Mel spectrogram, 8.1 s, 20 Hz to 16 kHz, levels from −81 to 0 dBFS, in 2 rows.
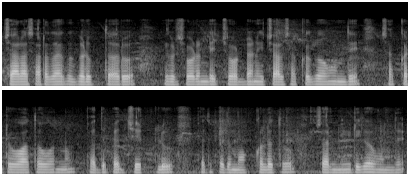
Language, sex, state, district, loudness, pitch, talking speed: Telugu, male, Telangana, Nalgonda, -25 LUFS, 115 Hz, 150 wpm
